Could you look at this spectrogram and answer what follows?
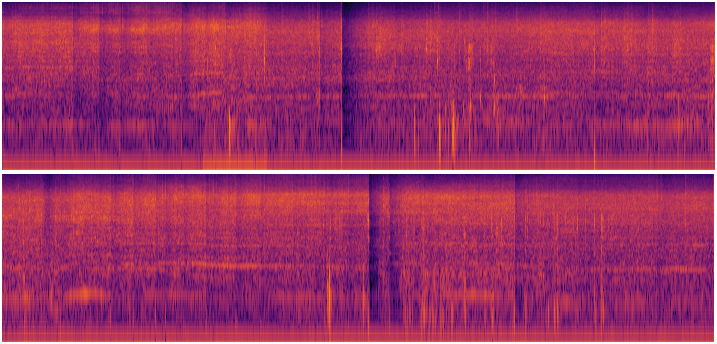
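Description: An N-scale model train running on the track: a steady electric motor hum with rattling wheel noise over a hiss. It drops out briefly twice.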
